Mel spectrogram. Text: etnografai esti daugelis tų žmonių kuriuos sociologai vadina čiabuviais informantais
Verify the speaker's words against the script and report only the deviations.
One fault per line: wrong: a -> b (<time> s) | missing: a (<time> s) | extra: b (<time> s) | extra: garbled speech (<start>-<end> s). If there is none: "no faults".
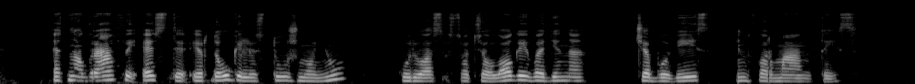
extra: ir (2.0 s)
